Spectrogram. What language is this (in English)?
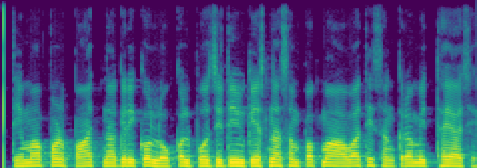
Gujarati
